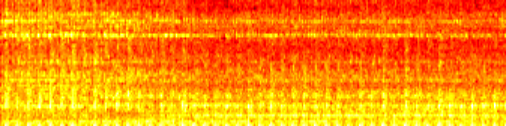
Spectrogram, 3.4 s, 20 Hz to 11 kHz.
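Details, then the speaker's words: Coleman CT200 mini bike, non-adjustable carb, throttle return spring disconnected: a steady, even putter at about 1600 rpm, within 150 of the 1700 target, fluctuating somewhat. The clutch no longer engages: a normal idle. "so we're at 1600 so we're within 150 of the 1700 mark it's fluctuating quite a bit but there you go"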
